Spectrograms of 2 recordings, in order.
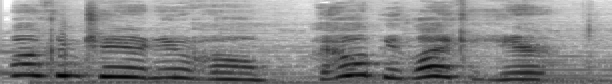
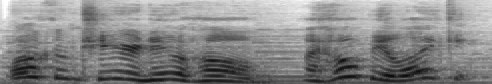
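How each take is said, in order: First: It is said in a put-on character voice. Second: It is said in the reader's own natural voice.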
